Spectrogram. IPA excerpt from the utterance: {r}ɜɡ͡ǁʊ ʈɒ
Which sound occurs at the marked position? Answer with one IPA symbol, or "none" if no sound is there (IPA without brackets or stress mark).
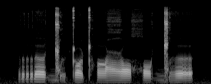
r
